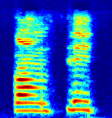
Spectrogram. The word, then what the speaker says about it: conflict: conflict, No, you have to raise the stress on the first syllable.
